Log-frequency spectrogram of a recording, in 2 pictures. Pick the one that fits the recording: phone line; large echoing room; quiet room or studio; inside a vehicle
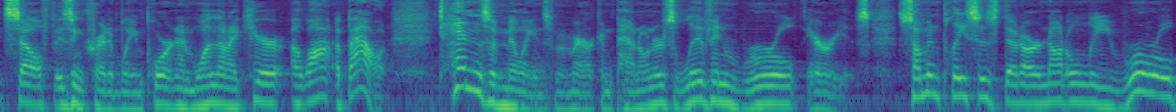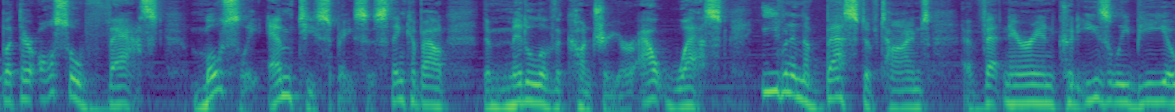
quiet room or studio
